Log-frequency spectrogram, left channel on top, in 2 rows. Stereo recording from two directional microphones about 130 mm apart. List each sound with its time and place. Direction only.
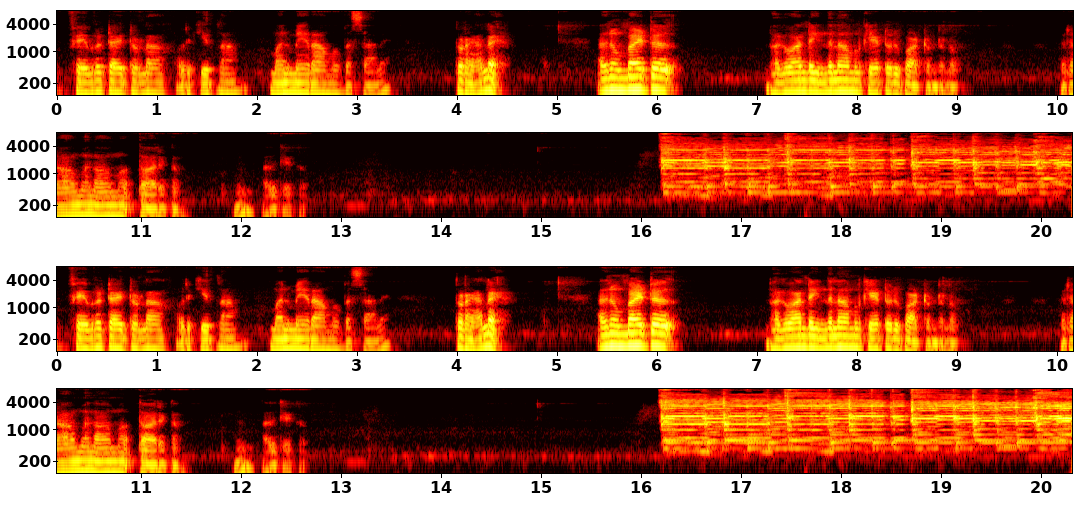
0.1 s speech: centre (ahead or behind)
2.1 s speech: 15° left (ahead or behind)
3.9 s speech: centre (ahead or behind)
7.2 s speech: 5° left (ahead or behind)
10.1 s speech: centre (ahead or behind)
12.6 s speech: 5° right (ahead or behind)
16.1 s music: 70° right (ahead or behind)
